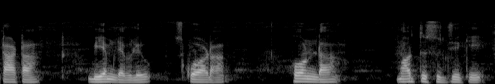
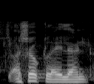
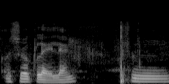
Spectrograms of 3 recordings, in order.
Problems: constant background noise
